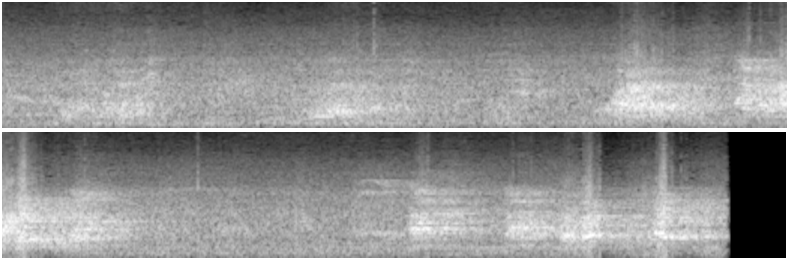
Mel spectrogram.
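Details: Barking dogs: quiet stretches broken by loud clusters of rough, clipped barks around the middle and again near the end, with a few higher yelps among them before the sound stops abruptly.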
